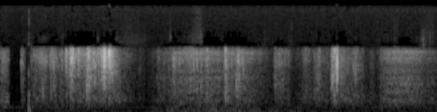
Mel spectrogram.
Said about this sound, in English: I thought I heard paper rustling in the background. Well, yeah, moving stuff around.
